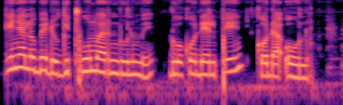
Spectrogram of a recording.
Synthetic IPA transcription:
ɡɪɲalobedoɡɪtwomarndulme | dwokodɛlpɪɲkɔdaʔolo

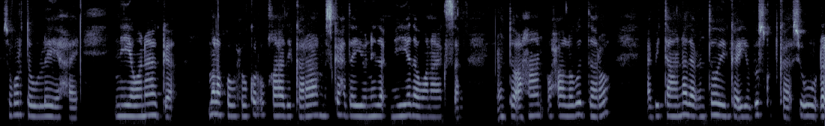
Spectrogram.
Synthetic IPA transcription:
sʊʁʊrt̪ʰɐuːlɛːjɐhɛj | nɪjɐwɐnaːɡɐ | mɐlɐb̚kʰɐwɑħuːkʰɔrʔʊ̰qɑːðɪkʰɐɾaːmɐskʰɑħd̪ɐijnɪjɐðɐwɑnaːɡsɐn | ʕʊnt̪ʰɔɐhaːnwɑħɑːlɐɣʊd̪ɐɾɔ | ʕɑβɪt̪ʰaːnɐðɐʕʊnt̪ʰɔːjɪŋkʰɐijɔbʊskʰʊ̥t̪kʰɐsɪuː

